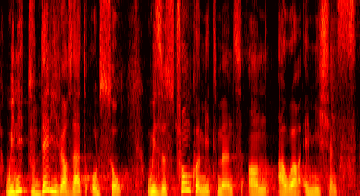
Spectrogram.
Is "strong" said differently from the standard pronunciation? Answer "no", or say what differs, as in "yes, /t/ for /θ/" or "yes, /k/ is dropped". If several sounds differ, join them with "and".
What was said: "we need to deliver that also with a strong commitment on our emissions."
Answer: no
